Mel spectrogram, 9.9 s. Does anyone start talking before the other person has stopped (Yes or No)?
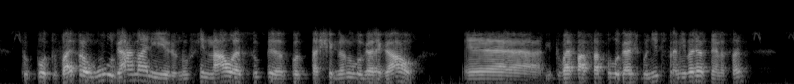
No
